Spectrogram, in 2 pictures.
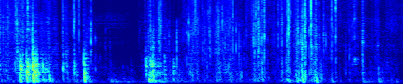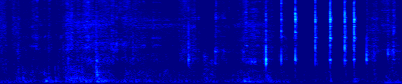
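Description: Plastic wrapping and a cardboard box crinkling and rustling as a new handbrake switch is unpacked. Near the end there is a quick run of small sharp plastic clicks as the part is handled.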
